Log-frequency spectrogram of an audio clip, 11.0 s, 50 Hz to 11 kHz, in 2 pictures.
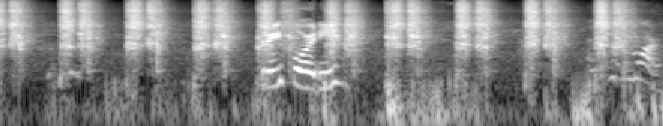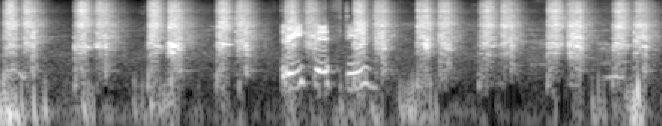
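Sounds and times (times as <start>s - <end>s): pogo stick bouncing on concrete: 0.0s - 11.0s.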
